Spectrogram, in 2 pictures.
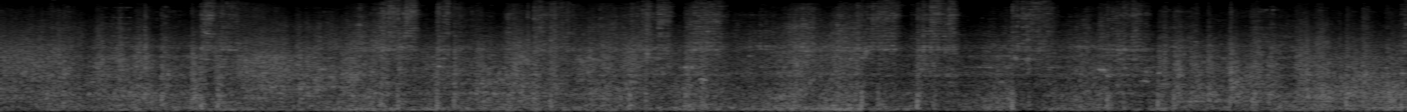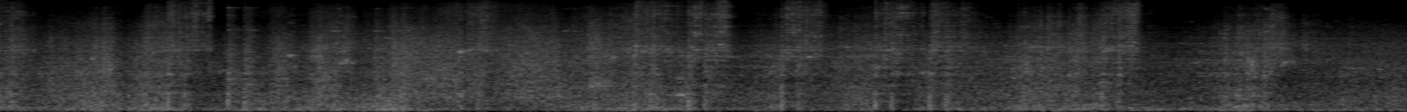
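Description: Container freight wagons rolling past at speed, their steel wheels clattering over rail joints in a steady clickety-clack. The last wagons go by and the sound eases slightly near the end as the train draws away.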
